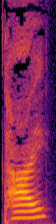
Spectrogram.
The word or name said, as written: tai2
